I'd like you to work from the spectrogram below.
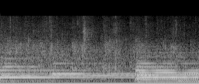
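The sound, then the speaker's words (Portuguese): A church audience applauds with dense, steady clapping that holds at an even level, while sustained keyboard chords ring underneath and shift to a new chord partway through. “Uma salva de palmas para eles, irmãos.”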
